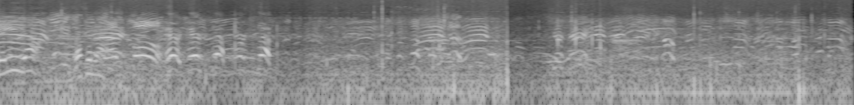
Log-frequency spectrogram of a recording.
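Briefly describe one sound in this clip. Spectators shout and cheer from the sidelines at a distance.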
